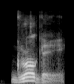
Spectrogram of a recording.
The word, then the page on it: groggy: British English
